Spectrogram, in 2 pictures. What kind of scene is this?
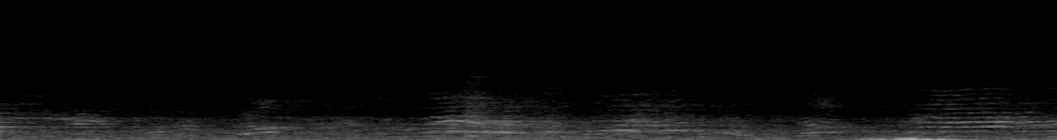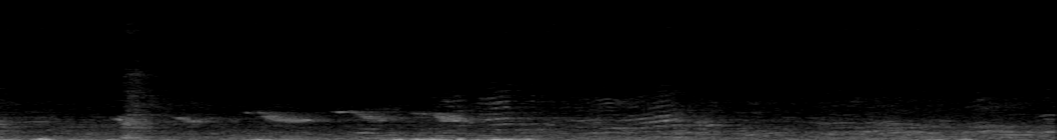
park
